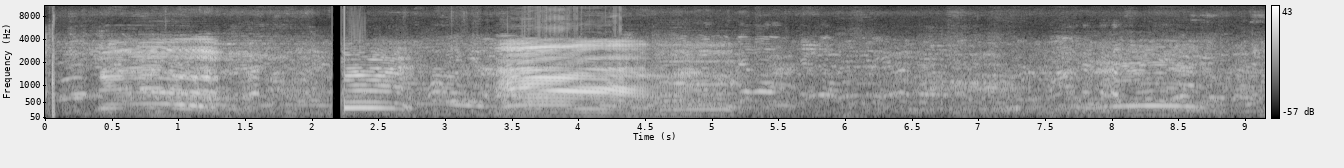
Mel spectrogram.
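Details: Sahiwal bull cattle at the Ambari cattle market on Monday, 24 July, where traders from Chittagong are buying: several overlapping harmonic moos, one loud rising-falling low near four seconds, over steady crowd noise with a brief dropout just after two seconds.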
